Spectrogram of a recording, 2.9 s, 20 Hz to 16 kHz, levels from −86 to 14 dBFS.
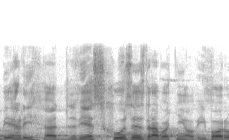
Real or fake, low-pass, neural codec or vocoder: real; 10.8 kHz; none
